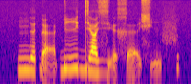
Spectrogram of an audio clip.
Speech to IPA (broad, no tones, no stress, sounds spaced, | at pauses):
ŋ ɪ ɗ æ̰ ɠ i dʲ ɑ zʲ ɛ̰ x ɛ̰ ɕ ḭ f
